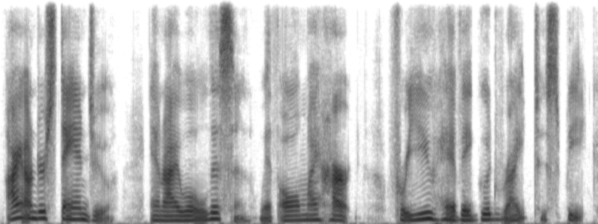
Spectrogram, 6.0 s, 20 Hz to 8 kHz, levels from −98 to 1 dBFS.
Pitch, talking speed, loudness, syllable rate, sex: 185 Hz, 190 wpm, -20 LUFS, 4.3 syllables/s, female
